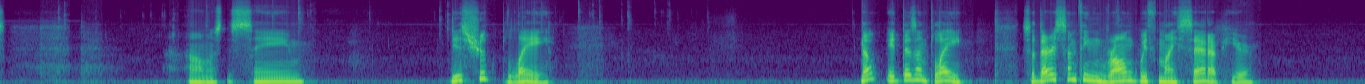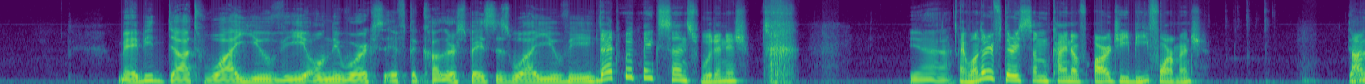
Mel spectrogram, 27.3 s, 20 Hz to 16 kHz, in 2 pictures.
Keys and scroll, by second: 5.7 super+c, 6.1 super+j, 11.1 super+j.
